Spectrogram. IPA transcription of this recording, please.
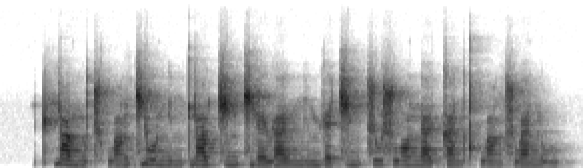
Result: pʰ j ɑ˥˨ ʊ̯ n̪ u˨˩ t͡sʰ w ɑ˨˦ ŋ t͡ɕ j o˥˨ ʊ̯ n̪ i˨˩ ŋ t̪ j ɑ˦ ʊ̯ t͡ɕ i˨˦ n t͡ɕ j ɛ˦ ɻ a˦ ɪ̯ m i˨˦ m ɥ ɛ˨˩ t͡ɕ i˥˨ ŋ t͡s u˥˨ s w ɔ˦ n̪ a˦ ɪ̯ k a˦ n kʰ w ɑ˥˨ ŋ s w ä˦ n̪ u˨˩

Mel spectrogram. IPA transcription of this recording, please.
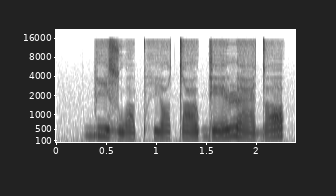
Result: b i z w ɒ pʰ i w tˤ u ɡ e ɭ æ d ɒ

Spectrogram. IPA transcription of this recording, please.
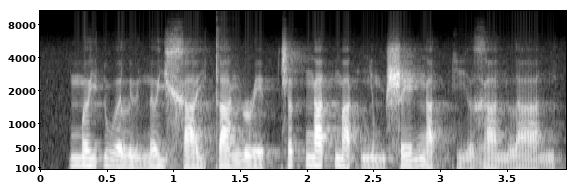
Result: m ə˧ j ɗ u˨˩ ə̯ l ɨ˨˩˨ n ə˧˥ j x a˨˩˦ j t̪ a˧ ŋ ɹ e˨˩ p̚ c ə˦˥ k̚ ŋ a˦˥ t̚ m a˨˩ k̚ ɲ ə˨˩˨ m ʂ e˧˥ ŋ a˨˩ t̚ k i˨˩˨ ə̯ ɣ a˨˩ n l a˨˩˨ n

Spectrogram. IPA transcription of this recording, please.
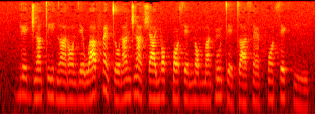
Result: ɡ e˨ d͡ʒ ã˨ t i˨ d ã˨ ɾ ɔ̃˨ d e˨ w a˨˦ f ɛ̃˦˨ t o˨ ɾ ã˨˦ d͡ʒ ã˦˨ ʃ a˧ j ɔ˧ k͡p ɔ˨ s e˨ n ɔ˨ m ã˨ k͡p ũ˧ t e˨ t a˨ s ɛ̃˨ f ɔ̃˧ s e˧ k i˨

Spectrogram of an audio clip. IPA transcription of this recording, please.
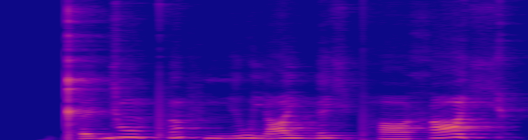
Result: kʼ ɛ˩ ɟ ɔ̃˦˨ pʼ ə̃˧˥˧ f ɲ ɪ˩˧˩ w j ɑ˩˧˩ j ŋ ɛ˨˦ ç pʰ ɑ˩ x ɑ˧˥˧ ç

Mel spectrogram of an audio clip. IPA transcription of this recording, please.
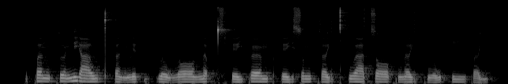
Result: p ɐ˨ ŋ k ɵ˨˥ n j aː˨˧ w pʰ ɐ˨˩ n l ɪ˨ k̚ ɐ˨ t̚ l o˨˩ w l ɔː˨ n̪ ɐ˧ p̚ t͡sʰ e˨ j p œː˧ m pʰ e˨ j s ʊ˧ ŋ k ɐ˨˥ j kʷʰ aː˧ t͡s ɔː˧ k̚ n̪ ɐ˧ j kʷ ɐ˨˥ w h iː˧ p ɐ˨˩ j

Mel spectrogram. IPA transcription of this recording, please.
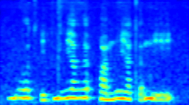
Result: bʱ o˦ t͡sʼ i˨ k dʱ i˦ ɐ̯ ɦ ə˦ ʔ qʷ e˨˦ m ɦ i˧ ɐ̯ tʼ ə̰˦ m ḭ˦

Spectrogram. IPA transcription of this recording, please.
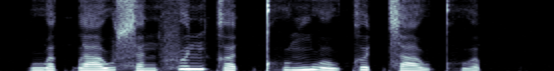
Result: w ɐ˨ k̚ l aː˨˧ w s ɐ˨ n f ɵ˥ n k ɐ˨ t̚ kʷʰ ɪ˨˧ ŋ w o˨˩ w k ɵ˧ t̚ s aː˨˩ w kʷʰ ɐ˨ p̚

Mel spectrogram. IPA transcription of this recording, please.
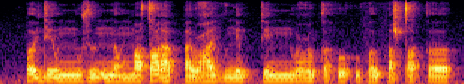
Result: p ʌ˦ y̯ d e˦˨ u̯ nː u˨ z ɯ˦ nː ʌ˨˦ mː ɯ˨ tˤ u˦˨ ɾ a˨ pː a˨ u̯ ʕ a˦ i̯ v ɯ˦ ŋ ɾ e˦ w kː e˦ nː u˦ ʕ u˦ ɡ ʌ˨˦ h o˨ h u˨ v ʌ˨ u̯ f ʌ˨ ʒ tˤ o˨ kː ʌ˦

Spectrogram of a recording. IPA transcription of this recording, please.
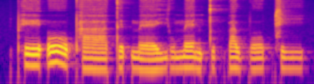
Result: pʰ eː˧ ʔ oː˥˨ pʰ aː˩ t̪ e˧ p̚ m ɛː˩˧ j u˧ m ɛː˥˨ n t̪ u˧˩ k̚ p a˥˨ w p oː˧˥ p̚ s iː˧

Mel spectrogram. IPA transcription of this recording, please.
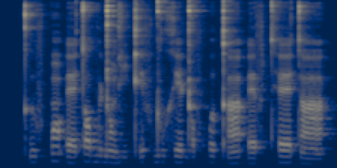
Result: kʼ ɯ f p ɔ̃ ʔ ɛ t ɔ b ɯ ɖ ɔ̃ ɡ i kʼ e f ɖ u x e ɖ ɔ f p ɤ kʼ ã ʔ ɛ f tʰ ɛ t ã

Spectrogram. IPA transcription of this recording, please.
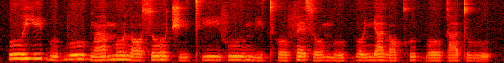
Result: uː˦ j i˦ ɓ u˨ b uː˦ ɡʷ ã˨˦ m o˦ l ɔ˨ s oː˦ t͡ʃ i˨ tʰ iː˦ f uː˦ m i˨ tʰ o˨ f ɛ˦ s o˨˦ m uː˨ ɡ͡b o˦ ɲ a˦ l ɔ˨ kʰ u˦ ɡ͡b oː˦ ɡ a˦ t uː˨

